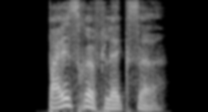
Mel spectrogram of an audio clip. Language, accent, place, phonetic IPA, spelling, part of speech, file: German, Germany, Berlin, [ˈbaɪ̯sʁeˌflɛksə], Beißreflexe, noun, De-Beißreflexe.ogg
- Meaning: nominative/accusative/genitive plural of Beißreflex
